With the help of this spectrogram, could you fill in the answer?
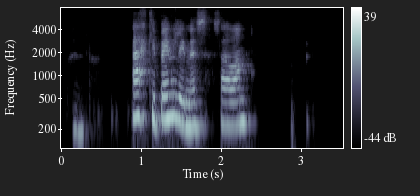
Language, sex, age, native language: Icelandic, female, 20-29, Icelandic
